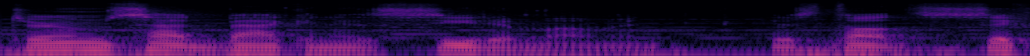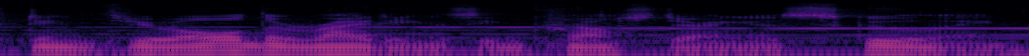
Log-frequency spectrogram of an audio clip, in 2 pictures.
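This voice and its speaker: A man narrating a fantasy audio drama in a steady, even storytelling manner. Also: low-pitched, a little fast. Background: music.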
